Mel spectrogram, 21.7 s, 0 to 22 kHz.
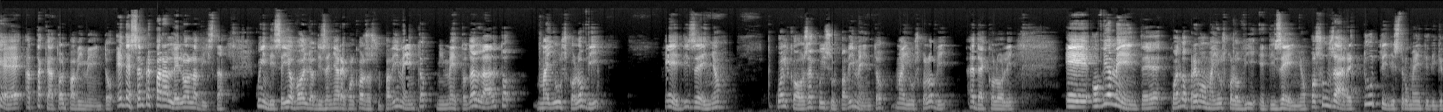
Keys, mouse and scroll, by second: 1.5 shift+middle click, 2.0 middle click, 5.5 KP_7, 6.4 shift+middle click, 8.1 shift+v, 8.9 click, 13.6 middle click, 16.2 KP_7, 16.9 shift+middle click, 17.1 shift+middle click, 18.5 shift+v.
